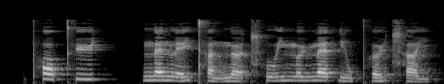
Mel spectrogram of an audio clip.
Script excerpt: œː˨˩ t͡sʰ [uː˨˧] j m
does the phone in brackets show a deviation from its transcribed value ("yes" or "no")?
no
